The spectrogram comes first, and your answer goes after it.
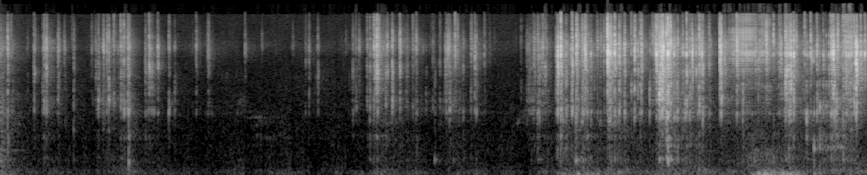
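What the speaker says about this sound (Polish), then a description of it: "Mamy tutaj dwie saszetki. No to otwieramy." Plastic sachets of Bravo Sport trading cards being torn and crinkled open by hand, quiet sparse rustles at first, then denser, louder crackling and ripping toward the end, with no talking.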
